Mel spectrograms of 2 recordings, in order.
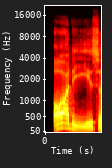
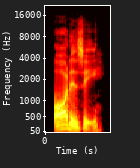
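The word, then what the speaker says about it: Audeze: Audis a-u-d-e-z-e is pronounced Odyssey like the word Odyssey with a weird spelling I would just like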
